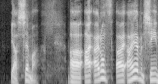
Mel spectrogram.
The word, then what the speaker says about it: Simha: Yeah, Simha.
